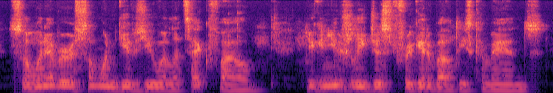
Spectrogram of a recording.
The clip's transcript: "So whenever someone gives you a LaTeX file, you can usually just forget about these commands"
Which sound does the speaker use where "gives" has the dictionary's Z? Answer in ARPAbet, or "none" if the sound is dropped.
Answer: Z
